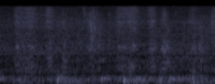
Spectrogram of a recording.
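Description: Hoofbeats of a loose Welsh Cob trotting on the soft dirt footing of an indoor arena: a few dull, irregular thuds.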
